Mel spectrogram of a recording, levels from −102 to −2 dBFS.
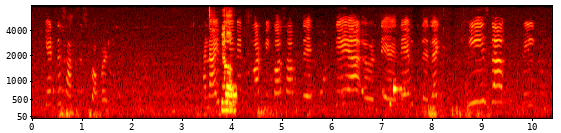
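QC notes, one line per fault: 4.21–4.49 s, speech suppressed in double talk: the speech dips in level for about 150 ms in total, at deepest roughly 15 dB down, likely because an echo canceller mistook overlapping talk for echo and ducked it. On the waveform the envelope pinches in; the spectrogram shows harmonics fading briefly.
7.60–7.64 s, echo leak: a faint, brief copy of earlier speech returns about 0.4 s late, very low, around 40 dB under the speech, likely loudspeaker pickup the canceller failed to remove. A spectrogram shows a weak repeat of the earlier pattern; the waveform barely changes.
7.69–7.75 s, speech suppressed in double talk: a shorter dip of roughly 70 ms, around 10 dB at deepest, likely the same suppression acting during overlapping talk. The waveform shows a small notch in the envelope, and on the spectrogram the harmonics fade momentarily below the band's 8 kHz ceiling.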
